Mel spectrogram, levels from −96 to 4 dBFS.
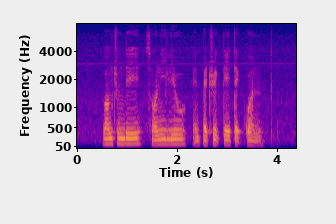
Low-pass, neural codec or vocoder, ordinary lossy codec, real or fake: none; none; none; real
